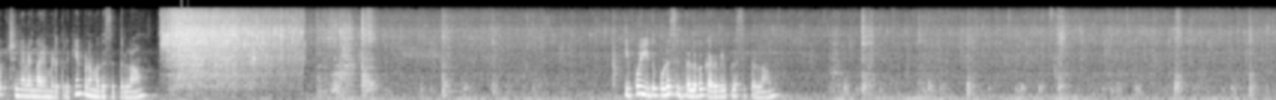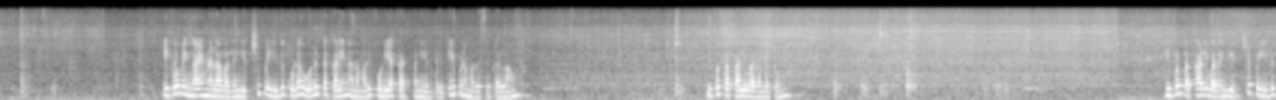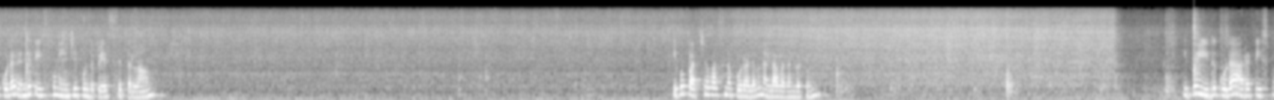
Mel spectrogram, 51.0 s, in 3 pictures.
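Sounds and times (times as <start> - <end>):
shallots sizzling in hot oil: 2.1 - 51.0
metal ladle scraping a pan: 4.2 - 6.1.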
